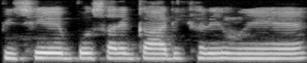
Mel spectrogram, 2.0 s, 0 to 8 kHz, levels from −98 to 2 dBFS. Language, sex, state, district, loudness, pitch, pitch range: Hindi, female, Bihar, Kishanganj, -16 LUFS, 240 Hz, 230-240 Hz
